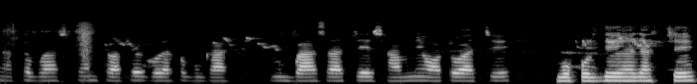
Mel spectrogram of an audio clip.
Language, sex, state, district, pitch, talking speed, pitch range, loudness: Bengali, female, West Bengal, Dakshin Dinajpur, 175 Hz, 145 wpm, 170-180 Hz, -20 LUFS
